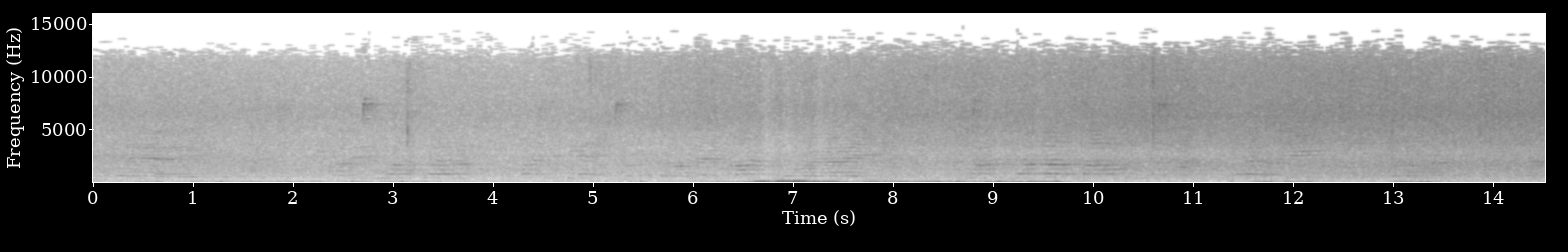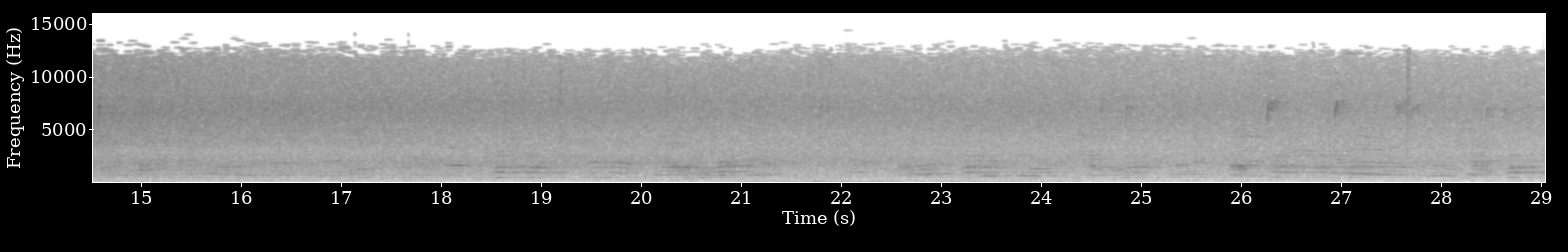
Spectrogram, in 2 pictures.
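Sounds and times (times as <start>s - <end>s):
neighbour singing: 0.0s - 1.5s, 2.3s - 29.0s
backyard birds: 2.4s - 6.4s, 9.3s - 21.4s, 22.2s - 29.0s.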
